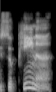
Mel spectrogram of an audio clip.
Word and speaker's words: subpoena: support their case this includes the ability to subpena again pronunciation subpoena subpena subpena is to call people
